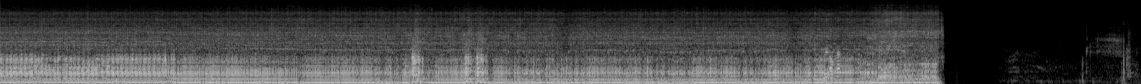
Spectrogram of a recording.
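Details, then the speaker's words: Yamaha Fazer 600 four-cylinder, first start after carbs cleaned and refitted dry: fires and holds a steady, smooth run for about nine seconds with light blips and clean pickup; normal running. "get that prime going sounds like it's working"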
